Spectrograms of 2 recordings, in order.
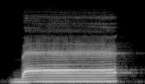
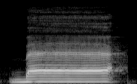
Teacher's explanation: এর মাখরাজ হলো আপনের দুই ঠোটের ভিজা অংশ থেকে আপনি উচ্চারণ করবেন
